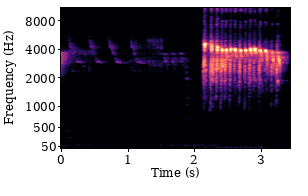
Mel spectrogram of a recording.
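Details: Soft, repeated downslurred whistles from a grey-cheeked bulbul lead into a loud, fast run of harsh pulsed chatter at steady pitch, recorded as masteran tutor song.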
